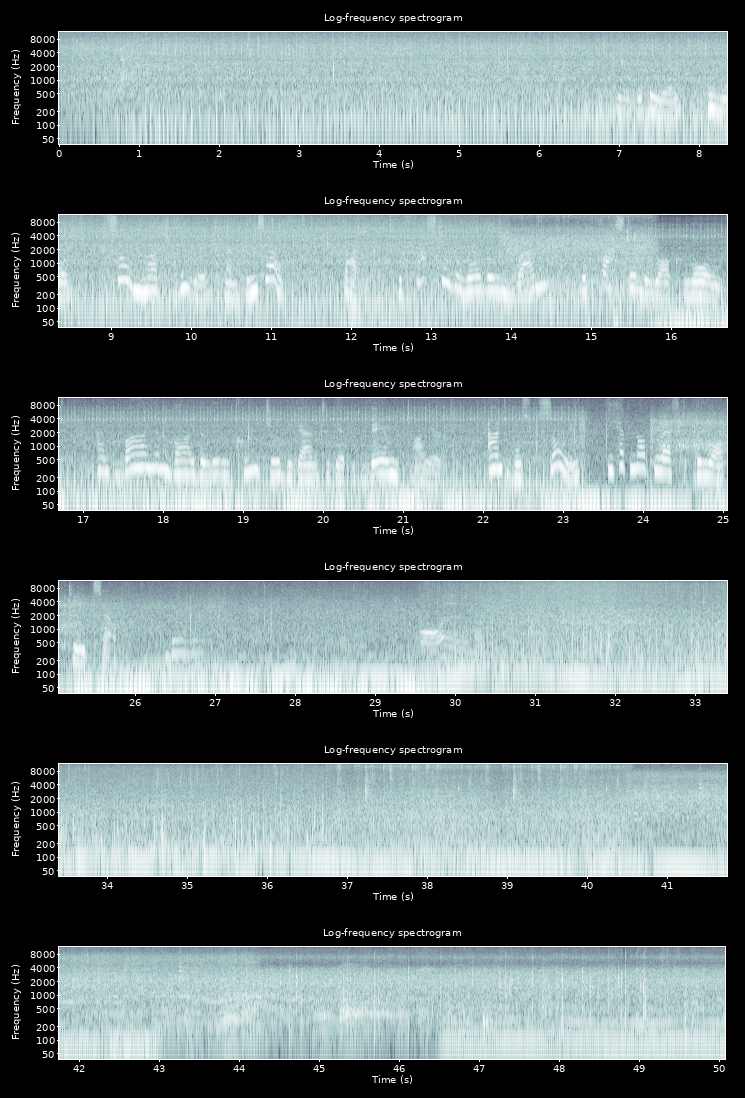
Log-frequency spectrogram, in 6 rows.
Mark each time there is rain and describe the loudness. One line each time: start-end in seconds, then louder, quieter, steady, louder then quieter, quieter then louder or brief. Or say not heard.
0.0-50.0 quieter then louder.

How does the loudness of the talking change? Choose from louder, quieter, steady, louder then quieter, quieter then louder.
steady.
